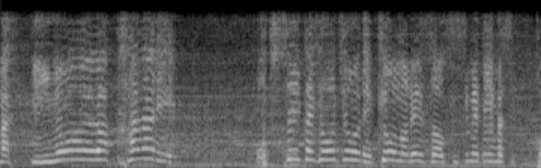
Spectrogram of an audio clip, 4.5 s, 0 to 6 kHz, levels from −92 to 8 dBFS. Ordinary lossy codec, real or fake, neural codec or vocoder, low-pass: none; fake; codec, 32 kHz, 1.9 kbps, SNAC; 5.4 kHz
